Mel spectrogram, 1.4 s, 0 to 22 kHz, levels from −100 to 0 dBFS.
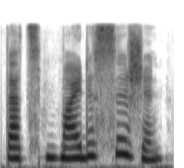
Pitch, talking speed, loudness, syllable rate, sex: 265 Hz, 130 wpm, -16 LUFS, 4.2 syllables/s, female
